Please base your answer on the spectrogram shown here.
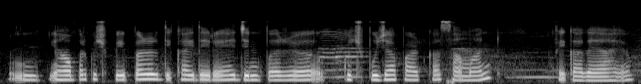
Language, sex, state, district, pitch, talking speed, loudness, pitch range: Hindi, female, Uttar Pradesh, Lalitpur, 215 Hz, 185 wpm, -16 LUFS, 205-225 Hz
